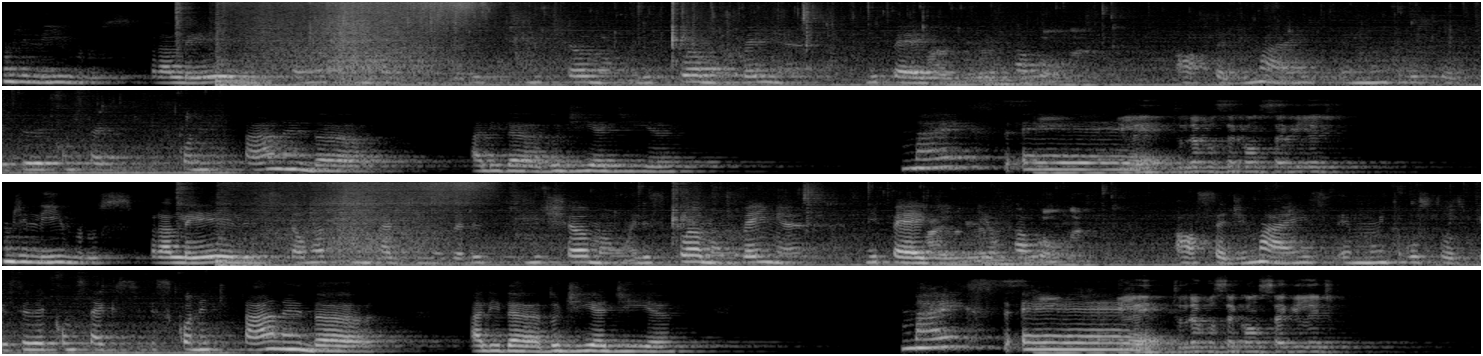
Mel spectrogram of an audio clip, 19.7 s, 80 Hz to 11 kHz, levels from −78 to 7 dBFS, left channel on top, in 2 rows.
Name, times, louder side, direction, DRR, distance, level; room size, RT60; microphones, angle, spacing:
voice 1, 0.0-5.4 5.8-7.0 7.8-10.6 11.0-12.4 13.0-14.4 15.9-17.6, right 5 dB, 85° right, 9 dB, 0.4 m, -26 dB
sound 1, 1.2-6.5 7.8-8.0 8.3-8.4 9.0-9.1 9.8-10.1, left 3 dB, 75° left, 1.2 m, -34 dB
sound 2, 1.7-11.4, equal, 20° left, 1.0 m, -41 dB
voice 2, 6.1-7.2 16.7-18.8, right 3 dB, 45° right, 5 dB, 0.8 m, -33 dB
11.0 x 10.0 x 2.7 m, 1.2 s
head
